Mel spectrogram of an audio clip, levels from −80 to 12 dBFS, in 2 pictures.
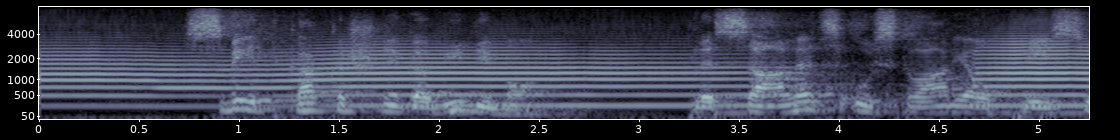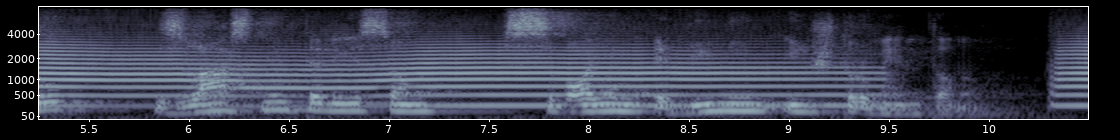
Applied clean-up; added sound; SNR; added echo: none; Trumpet; -2 dB; reverberation time 0.8 s.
